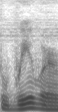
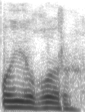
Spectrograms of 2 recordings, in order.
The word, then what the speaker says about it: Uyghur: The WeWorks are recognized as native to the Xinjiang WeWork Autonomous Region in northwest China and are one of China's 55 ethnic minorities. And yes, it's pronounced WeWork, according to the owner. Uyghur.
